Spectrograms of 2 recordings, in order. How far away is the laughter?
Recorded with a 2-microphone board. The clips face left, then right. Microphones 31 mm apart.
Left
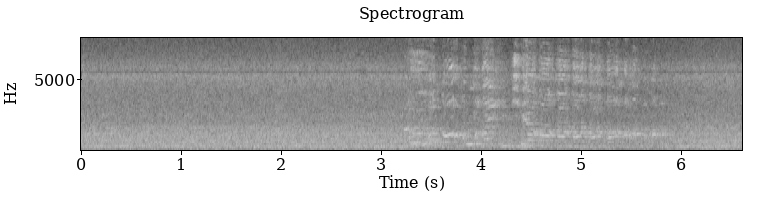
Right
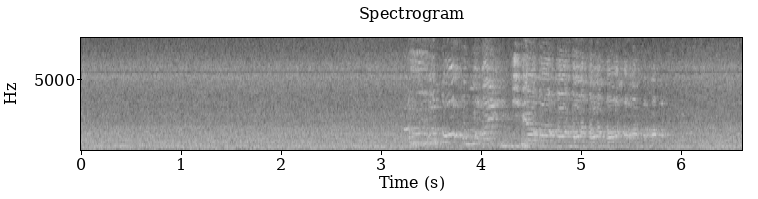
About 6 m.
